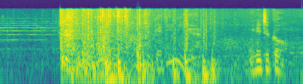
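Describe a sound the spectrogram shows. Wooden bars crash and clatter as a cage door is forced open.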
